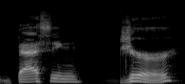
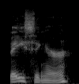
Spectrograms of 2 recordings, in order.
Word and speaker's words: Bassinger: I wanted to stress it's Bassinger versus Bassinger, which is like Kim Basinger, even though it's spelled the same way.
